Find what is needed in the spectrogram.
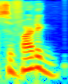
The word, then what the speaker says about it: Sephardic: I have no idea that you know, Sephardic Judaism.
